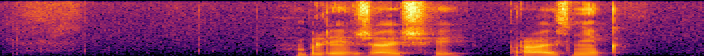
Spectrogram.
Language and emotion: Russian, neutral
